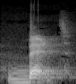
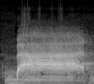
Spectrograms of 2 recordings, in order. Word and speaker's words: bed: Bed. Bed. Hargiz bad deb og'zimiz yo'g'on saqolmaydi. Bed.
